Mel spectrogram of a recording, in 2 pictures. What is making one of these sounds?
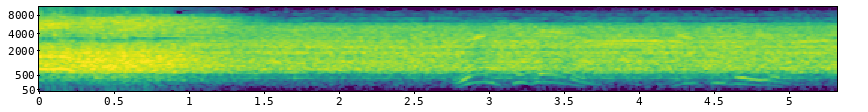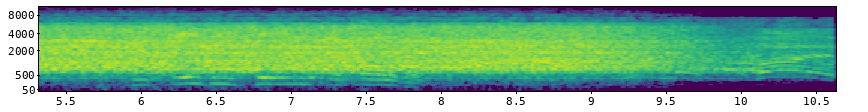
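A large crowd cheers and shouts loudly.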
